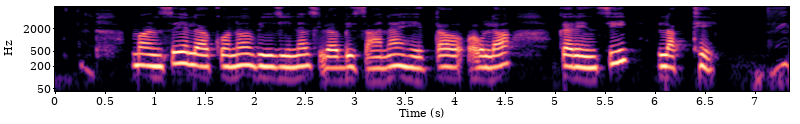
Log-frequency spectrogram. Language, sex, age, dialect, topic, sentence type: Chhattisgarhi, female, 36-40, Central, banking, statement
